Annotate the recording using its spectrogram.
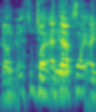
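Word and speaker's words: D'Agosta: Is it Augusta or Dugusta? Dugusta. Dugusta.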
